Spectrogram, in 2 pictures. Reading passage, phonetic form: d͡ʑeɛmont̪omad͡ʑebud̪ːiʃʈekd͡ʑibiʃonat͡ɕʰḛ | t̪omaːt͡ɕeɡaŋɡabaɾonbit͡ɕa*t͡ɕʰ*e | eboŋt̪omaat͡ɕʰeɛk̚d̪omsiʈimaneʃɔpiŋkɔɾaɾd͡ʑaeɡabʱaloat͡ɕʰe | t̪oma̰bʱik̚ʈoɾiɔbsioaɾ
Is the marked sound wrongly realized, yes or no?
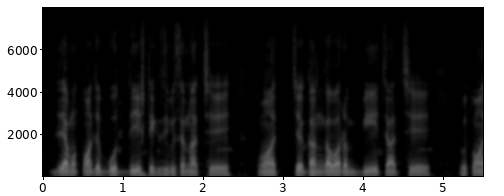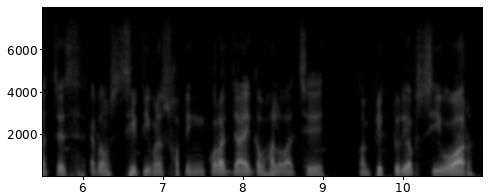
no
